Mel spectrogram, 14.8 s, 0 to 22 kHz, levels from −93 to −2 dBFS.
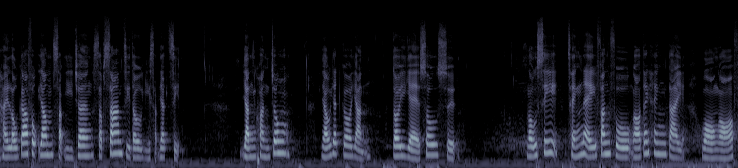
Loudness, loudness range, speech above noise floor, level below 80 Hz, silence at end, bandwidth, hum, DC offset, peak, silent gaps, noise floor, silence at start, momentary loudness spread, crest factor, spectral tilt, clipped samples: -41 LUFS; 4 LU; 31 dB; -70 dBFS; 0 s; 15 kHz; none; under 0.1%; -20 dBFS; none; -71 dBFS; 0 s; 12 LU; 22 dB; -4.5 dB/octave; under 0.1%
